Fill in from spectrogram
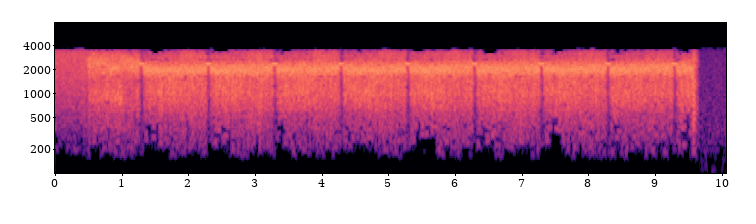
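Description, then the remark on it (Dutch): Steady, band-limited static of an AM signal from a receiver, broken by faint regular clicks about once per second as a weather balloon radiosonde transmits a data burst, cutting off abruptly near the end. No voices. “Je hoort dus de ruis van het AM-signaal, want het uiteraard een ontvangtje heeft geen kwels op AM. En dan hoor je een burst.”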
